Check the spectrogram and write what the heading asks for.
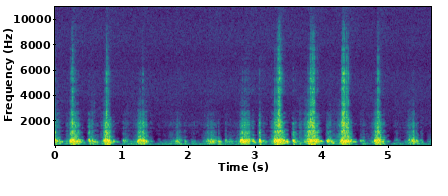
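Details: Heart sounds at position P, sitting and standing, 96 bpm sitting and 108 standing: rapid beats with a harsh, rumbling continuous machinery-like murmur through each cycle, fading out.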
